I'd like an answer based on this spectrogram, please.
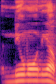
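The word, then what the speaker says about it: pneumonia: इस वर्ड में पी जो है वो साइलेंट होता है। हम इस वर्ड को न्यूमोनिया पढ़ते हैं, लेकिन अगर हम इसके हिंदी में उच्चारण करें तो इसे हम निमोनिया बोलते हैं।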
